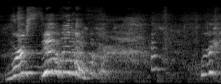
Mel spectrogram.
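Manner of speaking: high, loud, laughing through the words; cracking up. Real, not acted. Crafter caught out by husband, cracking up. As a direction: dissolve into helpless laughter mid-sentence. Breaks up laughing mid sentence.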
